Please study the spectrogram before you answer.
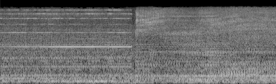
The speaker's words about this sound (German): Die Reste, die jetzt noch überstehen, werden jetzt mit einer Fräse und mit einem Schleifband weggeschliffen.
